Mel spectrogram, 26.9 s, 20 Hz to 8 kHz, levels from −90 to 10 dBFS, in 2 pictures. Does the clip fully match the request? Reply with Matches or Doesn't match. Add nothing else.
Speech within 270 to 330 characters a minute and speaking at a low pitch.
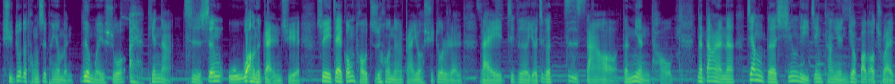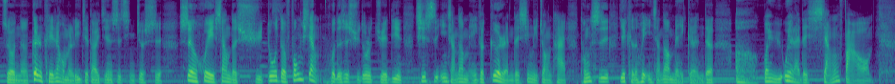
Matches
